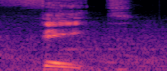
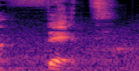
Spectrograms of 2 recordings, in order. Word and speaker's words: fete: They have been pronouncing the party fate. Now, if you are from Jamaica, from Trinidad, it's a fete. So a fete. I'm looking forward to a fete tonight, you know, so I'm looking forward to that.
